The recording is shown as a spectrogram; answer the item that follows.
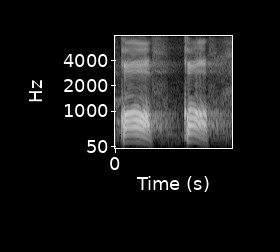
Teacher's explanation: قاف جو ہے یہ زبان کی جڑ اور تالو کے نرم حصے سے ادا ہوتا ہے، انہیں حرف لہویہ بھی کہتے ہیں.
